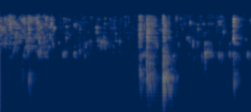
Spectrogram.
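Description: Sauerkraut brine drains from one pot into another, with irregular splashes and drips of liquid that come in short bursts. It sounds close and moderately loud.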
